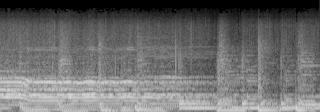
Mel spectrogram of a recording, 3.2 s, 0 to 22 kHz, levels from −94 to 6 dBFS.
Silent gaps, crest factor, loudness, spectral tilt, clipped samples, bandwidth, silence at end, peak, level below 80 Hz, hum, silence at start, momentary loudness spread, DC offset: none; 12 dB; -15 LUFS; -6.5 dB/octave; under 0.1%; 12 kHz; 0 s; -2 dBFS; -24 dBFS; none; 0 s; 5 LU; under 0.1%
